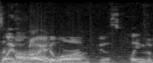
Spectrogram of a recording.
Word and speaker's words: Eidolon: How do you pronounce it? Plains of Eidolon. Yes. Plains of Eidolon.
